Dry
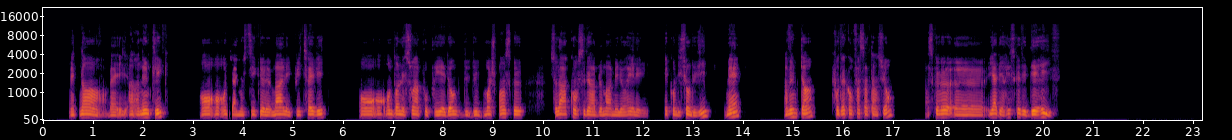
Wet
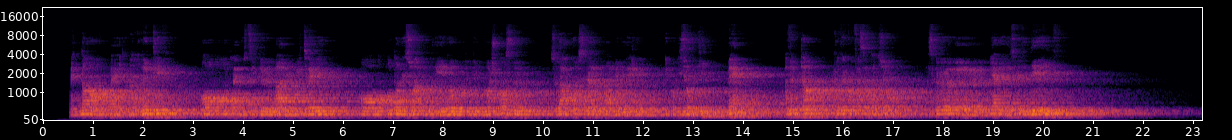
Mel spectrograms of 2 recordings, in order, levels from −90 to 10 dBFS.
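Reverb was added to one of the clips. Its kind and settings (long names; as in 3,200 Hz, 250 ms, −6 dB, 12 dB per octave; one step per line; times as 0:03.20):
dense smooth reverb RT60 4.7 s, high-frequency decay 0.25×, DRR −7.5 dB
level −9 dB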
